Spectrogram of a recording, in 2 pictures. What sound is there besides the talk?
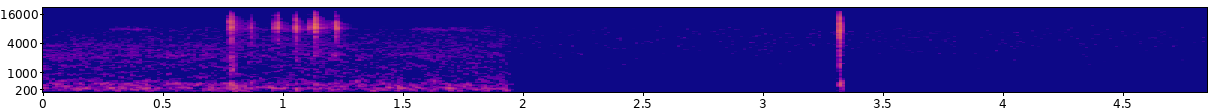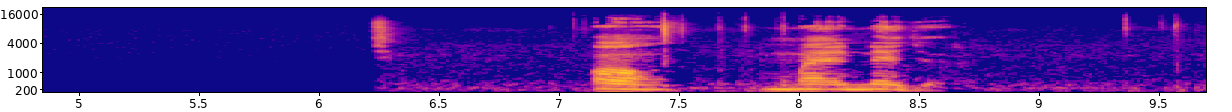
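typing on a computer keyboard in Excel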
